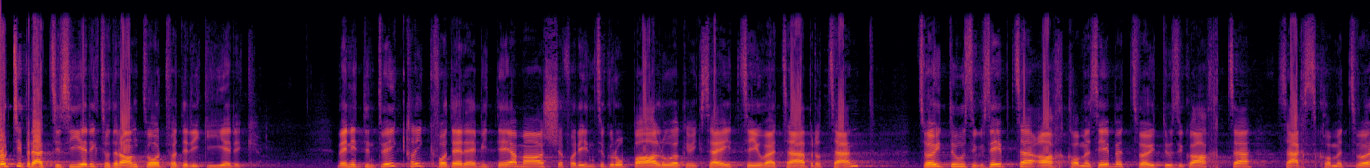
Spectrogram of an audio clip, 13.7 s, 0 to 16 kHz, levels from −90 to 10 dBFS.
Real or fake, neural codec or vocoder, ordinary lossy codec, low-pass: real; none; none; 14.4 kHz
